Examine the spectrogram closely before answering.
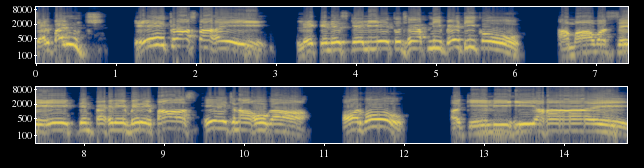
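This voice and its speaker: At a very slow pace, a man performs a cartoonish character voice pitched high for a man. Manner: solemn, authoritative.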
